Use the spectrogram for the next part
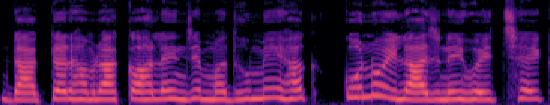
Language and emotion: Maithili, sad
